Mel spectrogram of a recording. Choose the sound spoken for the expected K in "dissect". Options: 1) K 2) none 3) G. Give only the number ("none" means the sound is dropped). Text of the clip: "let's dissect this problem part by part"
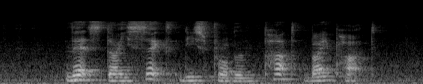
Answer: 1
